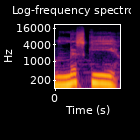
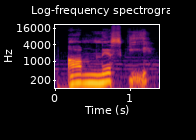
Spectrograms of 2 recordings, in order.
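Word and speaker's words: Omnisky: Our base stats here with the base loadouts of a Miski 9. I keep saying it wrong. Omniski 9 laser cannons, which do 1,000 DPS for both of them.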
